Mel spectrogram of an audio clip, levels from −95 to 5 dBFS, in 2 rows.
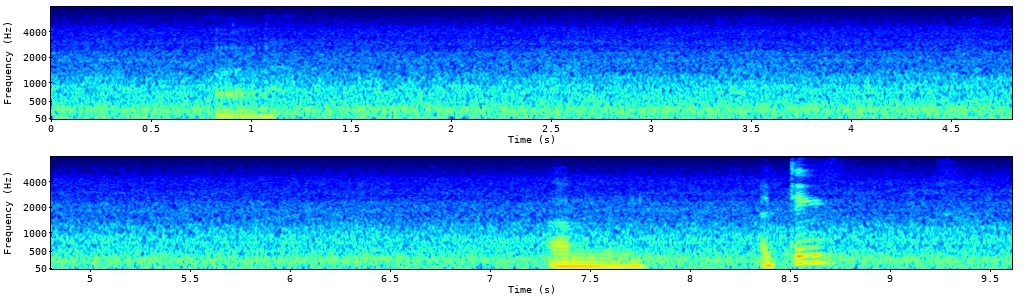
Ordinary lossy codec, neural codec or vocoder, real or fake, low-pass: none; none; real; none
